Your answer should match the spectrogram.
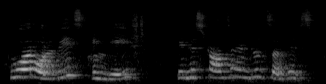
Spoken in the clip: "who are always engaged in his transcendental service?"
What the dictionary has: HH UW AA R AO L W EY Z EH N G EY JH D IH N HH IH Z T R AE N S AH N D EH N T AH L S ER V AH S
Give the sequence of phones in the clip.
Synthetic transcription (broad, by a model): HH UW AA R AO L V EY Z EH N G EY JH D IH N HH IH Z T AO N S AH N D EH N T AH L S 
